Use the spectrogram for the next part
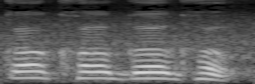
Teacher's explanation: जैसे अगर मैं कवर्ग की बात करूं तो कवर्ग में क, ख, ग, घ ये वर्ण हैं, तो ये कंठ से बोले जाते हैं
